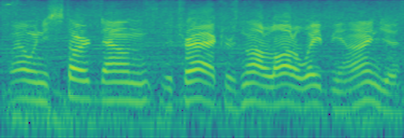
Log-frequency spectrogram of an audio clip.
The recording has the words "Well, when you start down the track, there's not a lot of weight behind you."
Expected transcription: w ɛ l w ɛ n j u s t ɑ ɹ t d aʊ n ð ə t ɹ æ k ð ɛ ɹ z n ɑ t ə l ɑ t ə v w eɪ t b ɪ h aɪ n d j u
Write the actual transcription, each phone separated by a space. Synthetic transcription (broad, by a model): w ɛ l w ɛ n j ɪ s t ɑ ɹ t d aʊ n ð ə t ɹ æ k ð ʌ ɹ z n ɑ t ə l ɑ t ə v w eɪ t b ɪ h aɪ n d j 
